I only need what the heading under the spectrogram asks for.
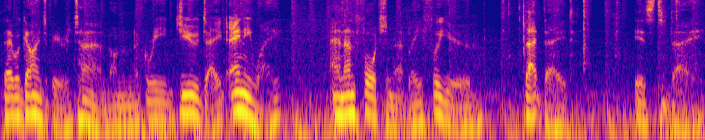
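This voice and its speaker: A man playing a maniacal butcher villain in an audio drama, taunting in a theatrical, drawn-out way. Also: low voice, expressive, music in the background. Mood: cold menace. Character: menacing maniacal butcher villain, gloating over his victim.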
